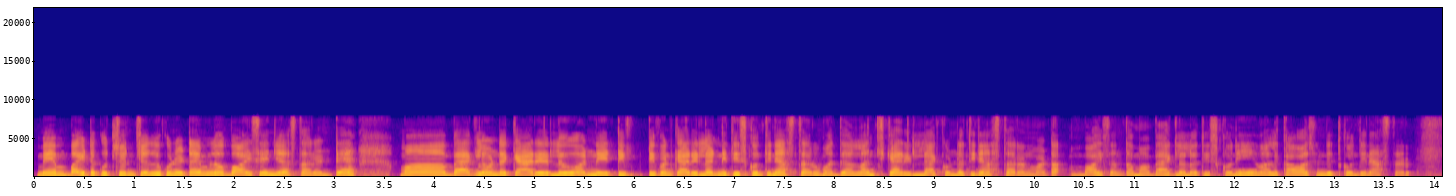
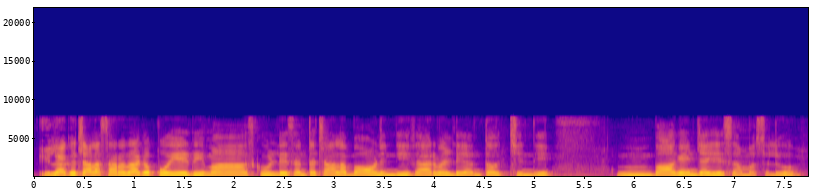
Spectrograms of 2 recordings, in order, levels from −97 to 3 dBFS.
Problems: none marked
